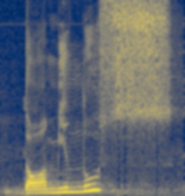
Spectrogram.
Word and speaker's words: dominus: A palavra dono, já que eu falei a palavra dono, dono vem do latim dominus, que é Senhor, 3 sílabas, é uma palavra trissílaba, dominus, dominus, Senhor.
